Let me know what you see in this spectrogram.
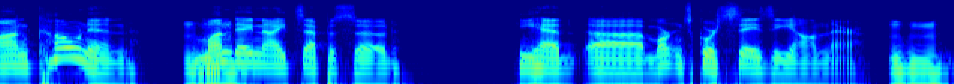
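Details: Adult male speaker; no disorder.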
